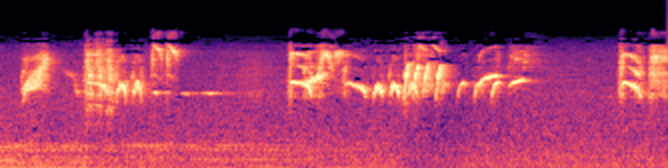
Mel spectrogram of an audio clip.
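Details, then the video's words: Olive-winged bulbul producing varied chirps and slurred whistled notes, including a short run of looping upward-swept calls, then a final burst after a brief pause. "olive-winged bulbul"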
